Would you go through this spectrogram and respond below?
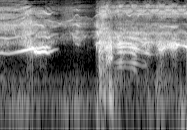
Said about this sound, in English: Over there, Master Control, wheezing into his mic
